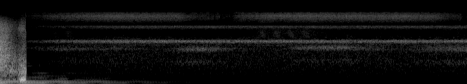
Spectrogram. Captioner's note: crickets chirp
